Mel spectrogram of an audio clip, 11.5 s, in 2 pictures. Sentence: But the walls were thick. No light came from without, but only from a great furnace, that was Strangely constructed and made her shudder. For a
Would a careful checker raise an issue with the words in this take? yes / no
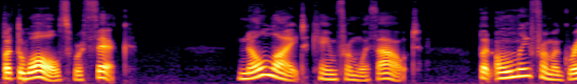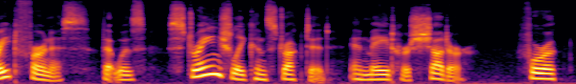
no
